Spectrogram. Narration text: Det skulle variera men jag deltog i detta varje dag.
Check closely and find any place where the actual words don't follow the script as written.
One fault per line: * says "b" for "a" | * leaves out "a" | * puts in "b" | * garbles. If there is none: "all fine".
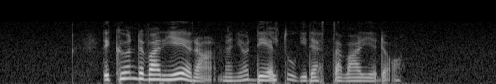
* says "kunde" for "skulle"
